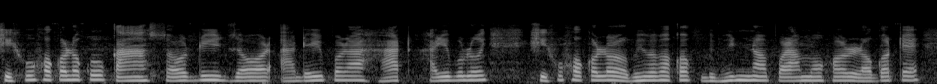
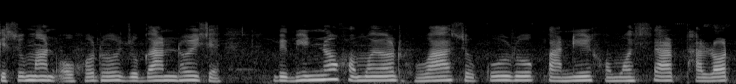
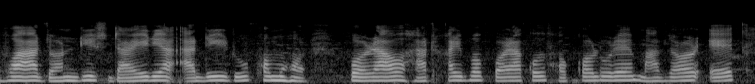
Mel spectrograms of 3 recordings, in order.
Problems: background sounds at intervals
